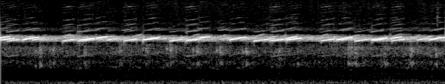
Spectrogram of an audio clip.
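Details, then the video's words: Frogs calling at dusk: a dense, continuous chorus of high, trilling calls forming a steady band, with pulses swelling and fading in overlapping waves, over a faint low rumble. "Frogs At Dusk"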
